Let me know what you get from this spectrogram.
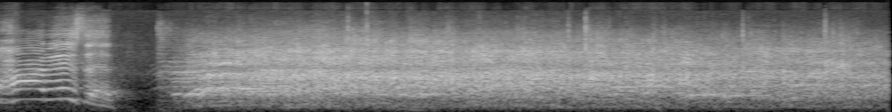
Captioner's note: audience laughing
